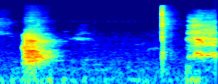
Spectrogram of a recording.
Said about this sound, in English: Oh, see, you got dogs that just burst in your room, which I find hilarious.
